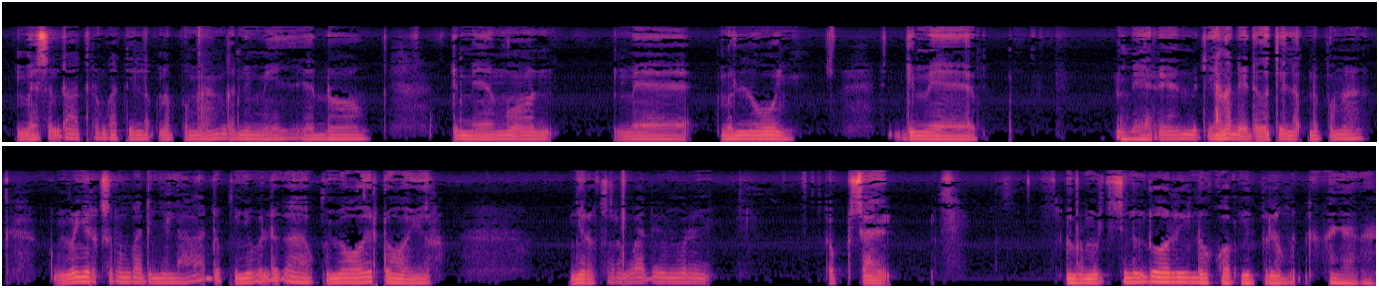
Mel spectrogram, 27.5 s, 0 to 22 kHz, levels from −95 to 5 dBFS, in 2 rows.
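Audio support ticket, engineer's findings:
Timecode bleed, whole clip: steady chirping warble behind the speech, switching between tones around 1 kHz and 2 kHz, roughly 40 dB down. Rhythm fits 30 frames/s linear timecode leaking from an adjacent track or cable. Unlike hum or a fixed whine, it alternates between two pitches an octave apart, which points to the code's square wave.

Vorbis compression, whole clip: heavy codec damage. Hissy, grainy treble, roughened tones, blurred onsets, nothing above 10.5 kHz. The likely cause is low-bitrate Vorbis encoding, consistent with a rate near 28 kbps. A plain low-pass would only dull the sound. Here the coarsely quantised upper band turns fine detail into noise.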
